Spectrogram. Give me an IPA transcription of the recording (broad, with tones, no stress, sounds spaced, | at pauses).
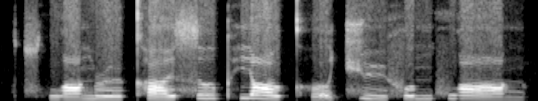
t͡sʰ w ɑ˨˦ ŋ ɻ ɻ̩˨˦ kʰ a˨˦ ɪ̯ s ɹ̩˦ pʰ j ɑ˥˨ ʊ̯ kʰ ɤ̰˨˩ t͡ɕ y˥˨ f ʊ˦ ŋ f w ɑ˥˨ ŋ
